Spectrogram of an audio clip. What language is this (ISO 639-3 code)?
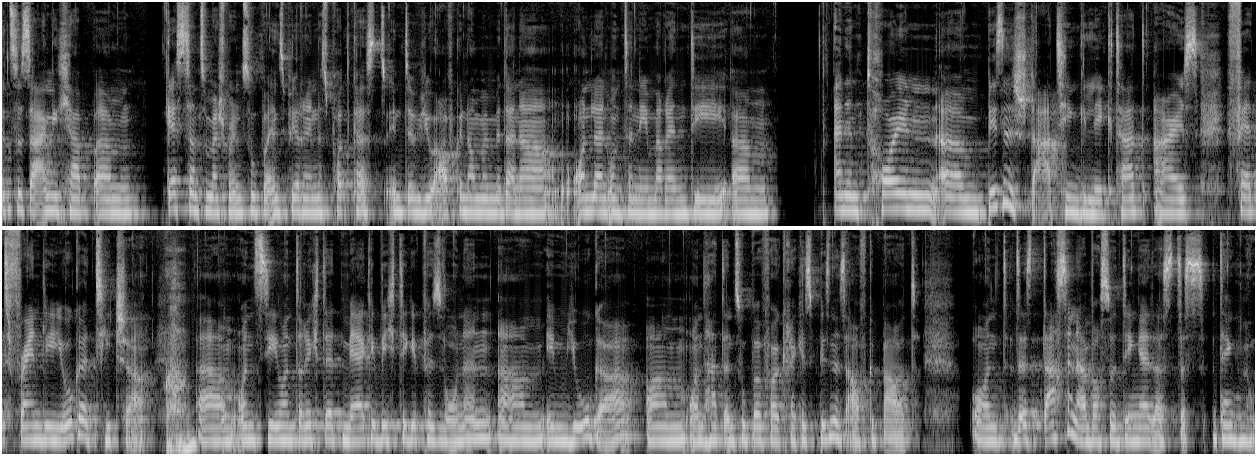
deu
